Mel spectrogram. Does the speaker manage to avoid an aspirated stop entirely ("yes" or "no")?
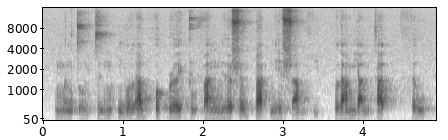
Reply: yes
